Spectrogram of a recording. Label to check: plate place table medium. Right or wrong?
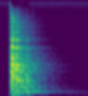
Right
